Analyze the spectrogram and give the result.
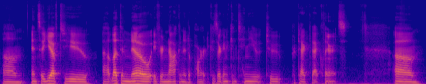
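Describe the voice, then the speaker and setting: A man's voice: on the low side, vocal fry, fairly bright tone. A man giving an instructional lecture as a flight instructor, explaining things in an informal way.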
